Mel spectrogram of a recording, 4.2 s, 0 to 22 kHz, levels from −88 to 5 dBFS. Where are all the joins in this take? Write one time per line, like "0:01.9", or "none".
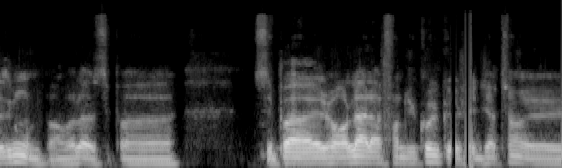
none

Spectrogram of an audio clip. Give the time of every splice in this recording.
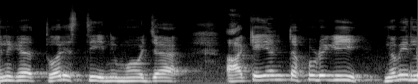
none

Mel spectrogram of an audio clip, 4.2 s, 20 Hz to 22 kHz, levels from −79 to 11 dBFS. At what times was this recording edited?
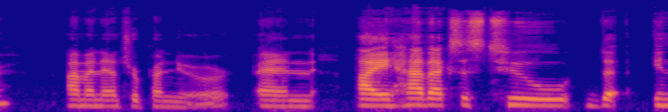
0:01.9

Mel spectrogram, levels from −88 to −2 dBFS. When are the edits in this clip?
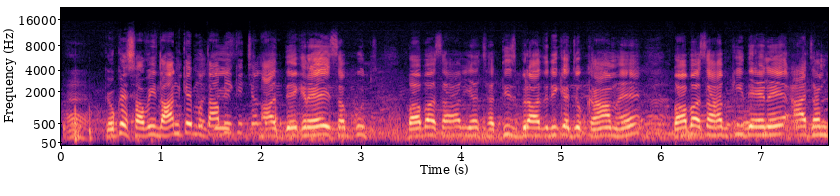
0:01.8

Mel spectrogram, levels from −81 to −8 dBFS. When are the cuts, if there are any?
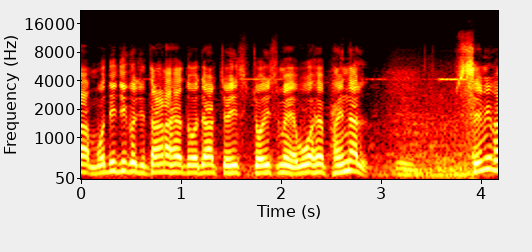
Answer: none

